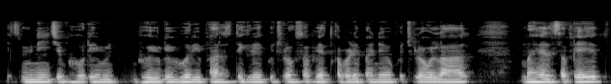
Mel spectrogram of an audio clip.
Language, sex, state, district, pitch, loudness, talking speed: Hindi, male, Bihar, Bhagalpur, 110 Hz, -17 LUFS, 195 wpm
